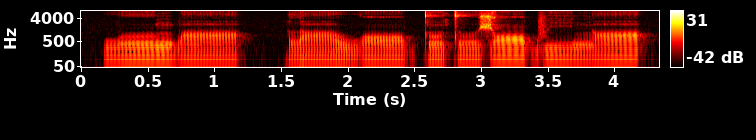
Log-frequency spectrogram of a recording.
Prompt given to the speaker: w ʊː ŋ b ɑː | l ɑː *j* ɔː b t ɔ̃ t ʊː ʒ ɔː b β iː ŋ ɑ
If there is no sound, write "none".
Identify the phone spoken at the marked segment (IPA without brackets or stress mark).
w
